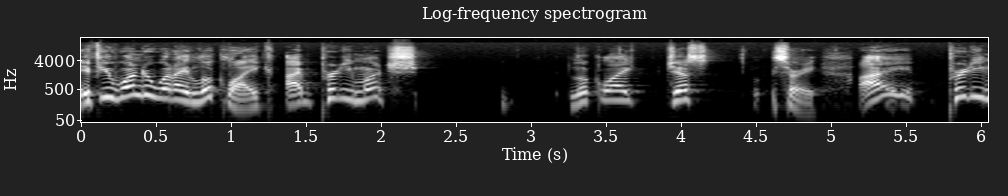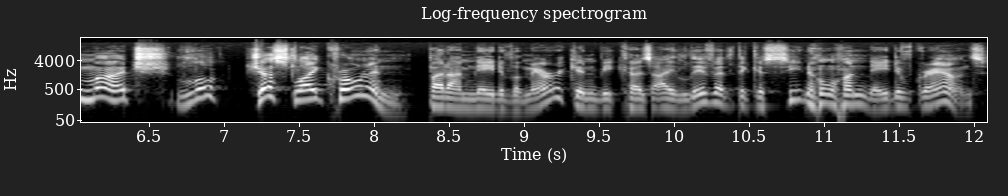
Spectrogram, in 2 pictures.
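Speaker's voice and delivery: put-on very high, swooping neon robot voice. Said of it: "Hopefully I'm doing a good voice of Paxi".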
